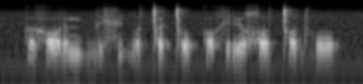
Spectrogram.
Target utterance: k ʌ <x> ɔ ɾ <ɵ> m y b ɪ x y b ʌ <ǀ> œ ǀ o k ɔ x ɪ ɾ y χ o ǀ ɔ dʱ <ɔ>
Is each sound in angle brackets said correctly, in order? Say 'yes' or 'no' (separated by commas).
yes, no, yes, no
